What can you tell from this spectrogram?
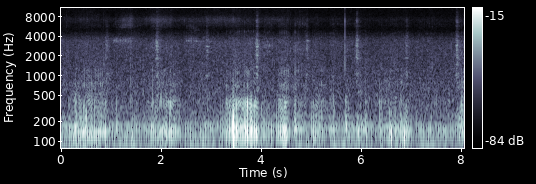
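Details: Domestic cat purring softly while trying to nap and yawning: a continuous low, even rumble that swells slightly at times, with a few faint clicks and rustles over quiet room background.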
